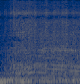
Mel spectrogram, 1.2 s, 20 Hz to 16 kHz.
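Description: An Aprilia RS250, a 1990s road motorcycle, runs with a loud, steady engine drone for the whole brief moment, a dense buzzing tone with a rough, slightly rasping edge and no voices over it.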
